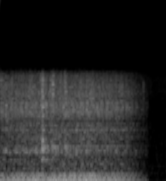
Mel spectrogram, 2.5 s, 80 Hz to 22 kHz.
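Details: Carbureted Ford 302 V8 wagon just after valve adjustment (rockers loosened until clacking, tightened until quiet, then a quarter turn more): steady, low idle with no lifter clatter before shutoff; valve lash quiet and even, normal idle.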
